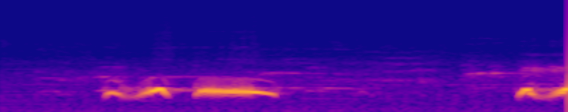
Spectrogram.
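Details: Spotted dove, 'thunder voice' style, rapid cooing: one low double note and a long hoarse coo, then the next phrase beginning, over soft background cooing.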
